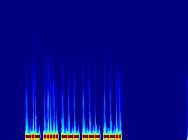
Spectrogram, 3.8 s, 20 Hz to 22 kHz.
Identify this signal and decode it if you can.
Morse code, heard as a keyed tone, about 42 wpm, 700 Hz. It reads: K5OOZ
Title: Speed Racing - USA 1x3 Call Signs 40wpm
